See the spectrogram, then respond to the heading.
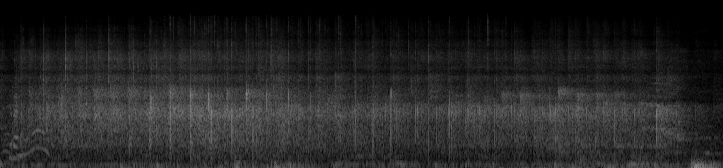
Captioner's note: applause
